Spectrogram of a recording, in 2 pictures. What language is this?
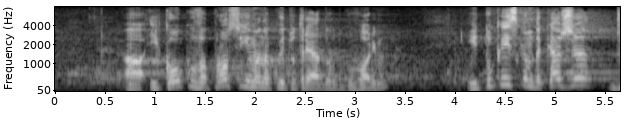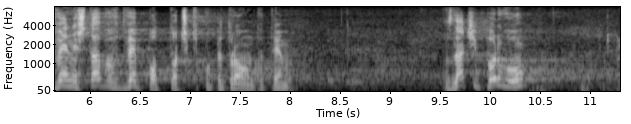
Bulgarian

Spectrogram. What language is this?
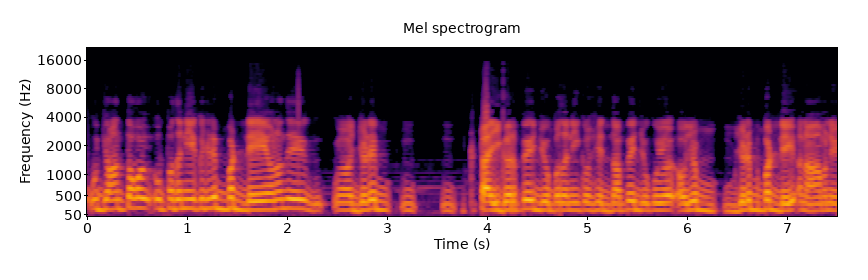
Punjabi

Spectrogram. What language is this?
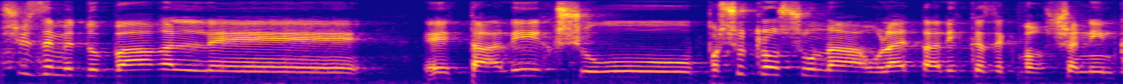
Hebrew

